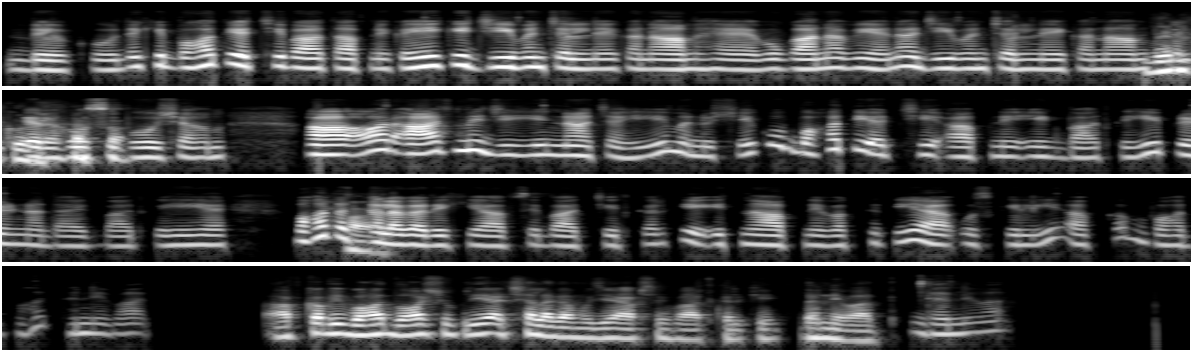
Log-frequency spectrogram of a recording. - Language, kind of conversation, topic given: Hindi, podcast, दूसरों से तुलना करने की आदत आपने कैसे छोड़ी?
- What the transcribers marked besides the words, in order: chuckle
